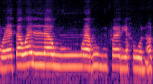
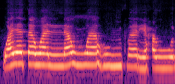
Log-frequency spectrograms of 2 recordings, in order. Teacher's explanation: Jadi pada waw yang bersabdu kita tak perlu dengung. Jadi kita masukkan saja pada huruf waw.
